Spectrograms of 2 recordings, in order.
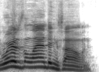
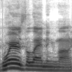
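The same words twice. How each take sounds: First: "Where's the landing zone?" barked higher and louder; demanding shout. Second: Said in the usual way. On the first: Retold or imitated. Interrogator loses patience and yells at the captive. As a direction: hammer the question home, louder.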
